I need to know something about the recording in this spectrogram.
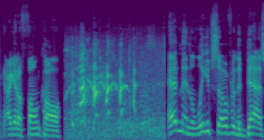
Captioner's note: laugh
